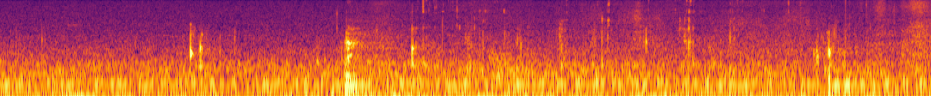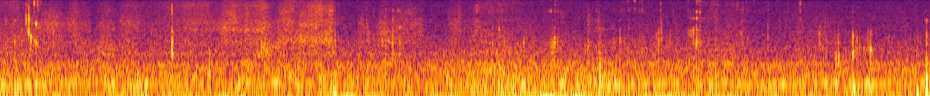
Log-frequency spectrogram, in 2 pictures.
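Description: Close-miked chewing of poutine (fries, cheese curds and gravy), with many short, irregular wet clicks and crackles from the mouth.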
